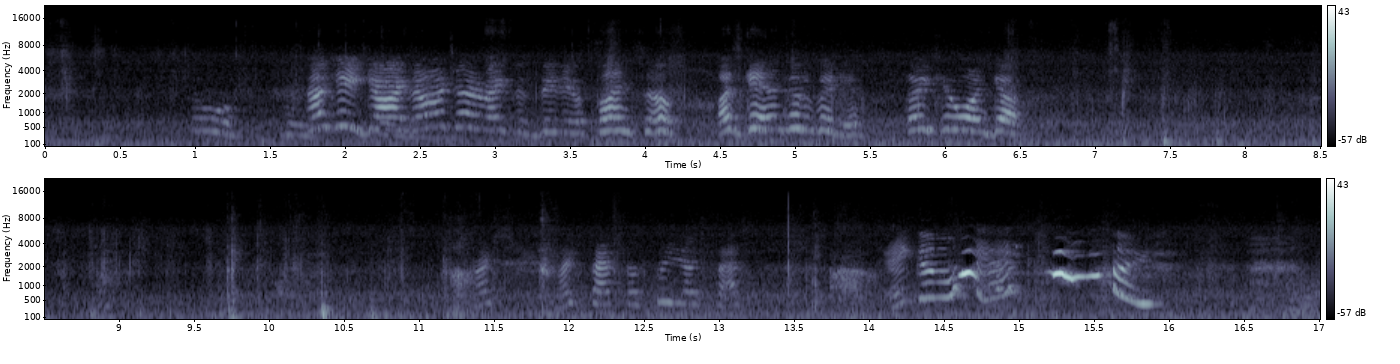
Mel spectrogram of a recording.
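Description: A young boy talks with animation nearby, outdoors.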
